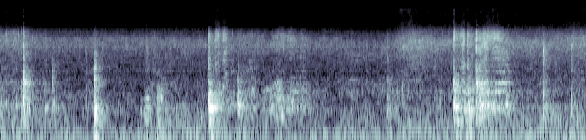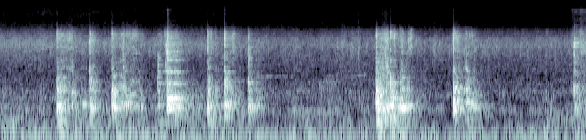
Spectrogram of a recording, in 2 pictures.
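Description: Braised pork being stir-fried in a pan for Thai-style pork and egg palo, with spatula scrapes and stirring clatter in irregular bursts over a low sizzle, close and moderately loud, and no talk.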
